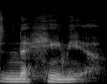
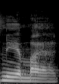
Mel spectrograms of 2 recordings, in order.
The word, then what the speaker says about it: Nehemia: meets a princess named nemia her name is actually spelled like Nehemiah but without the final H and I was going to get on here and say her name was Nehemiah just for poop and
